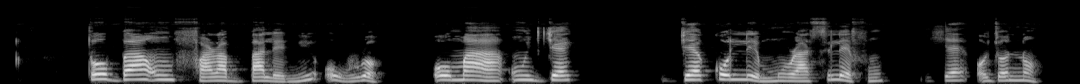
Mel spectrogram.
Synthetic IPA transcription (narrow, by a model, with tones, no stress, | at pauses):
to˦bã˦fa˧ɾa˧ba˧lɛ˨nĩ˨˦o̰˦˨wu˨˦ɾɔ˦˨ | o˦mãː˦˧n̩˦d͡ʒɛ˦ | d͡ʒɛ˦ko˦le˦˨mũ˧ɾa˧si˦lɛ˦˨fũ˨˦ | i˧ʃɛ˦ɔ̰˧d͡ʒɔ˦nãː˦˨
